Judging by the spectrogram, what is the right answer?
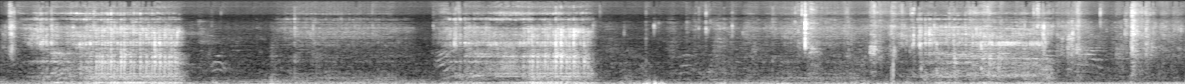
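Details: Sleeping pig at a zoo giving deep, loud, rumbling snores in repeated long breaths, with some grunting; snoring.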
